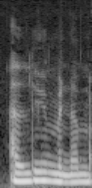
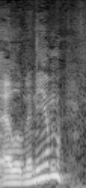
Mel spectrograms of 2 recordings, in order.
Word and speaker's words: aluminium: Believe that can is made out of aluminum. A not aluminium. Aluminium. That's way better. Aluminium is so much better. Spell it.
